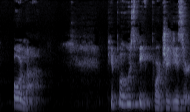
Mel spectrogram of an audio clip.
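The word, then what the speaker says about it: Olá: H Ola and HSN right here it's just Ola Ola people who speak Portuguese are either from Portugal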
